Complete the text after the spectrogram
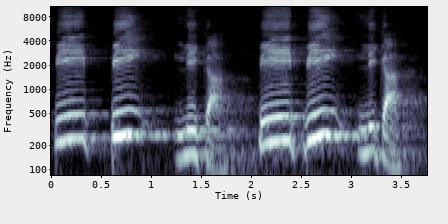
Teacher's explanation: কোথায় টান দিচ্ছি? দীর্ঘই হচ্ছে দ্বিতীয় পির ক্ষেত্রে, তাহলে প্রথম পি রস্বীকার, পি পি লিকা।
